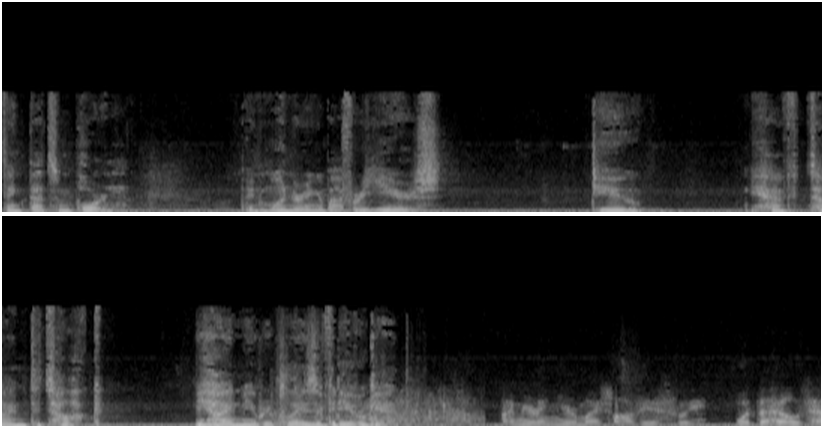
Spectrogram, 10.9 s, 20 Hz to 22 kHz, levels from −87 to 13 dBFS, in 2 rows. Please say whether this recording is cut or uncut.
cut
